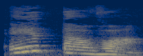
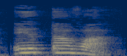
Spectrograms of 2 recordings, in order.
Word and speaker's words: этого: Я вижу этого мужчину, ya, этого. Bandingkan di sini. Nominatif этот, akuzatif этого. Dan sudah ada pelajaran tentang pronunciation atau logatnya, pengucapan huruf G, ya, kadang-kadang diucapkan V.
